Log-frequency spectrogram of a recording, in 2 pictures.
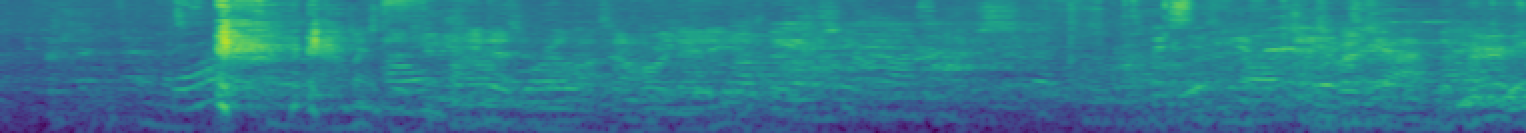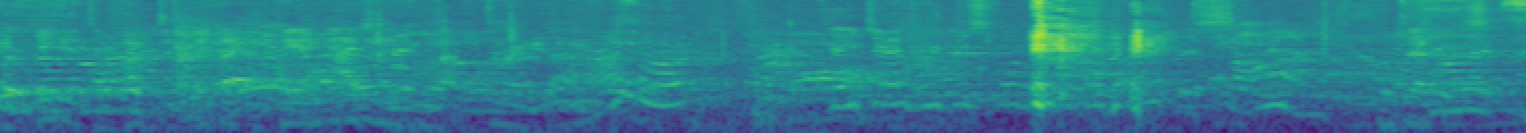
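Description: A crowd of people murmurs and chats.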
